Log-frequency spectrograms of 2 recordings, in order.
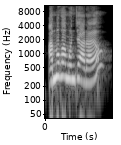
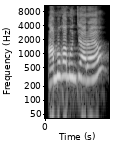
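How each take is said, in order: First: Louder rising question again to the class; loud call repeated. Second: Louder, rising question to the class; loud call to kids. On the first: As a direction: ask the class once more, out loud. (아이들에게 다시 크게 묻기) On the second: (아이들에게 크게 묻기) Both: Shown as a demonstration.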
